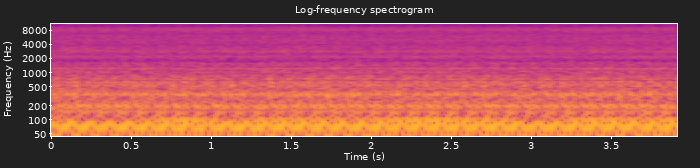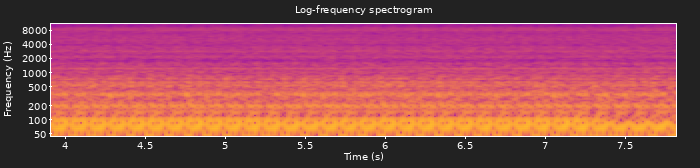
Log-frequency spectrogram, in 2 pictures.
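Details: 1994 Alfa Romeo 3.0 24v QV, cold start: even, steady idle with low smooth pulse and no knock or tick; knocking returns after about four minutes warming up.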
